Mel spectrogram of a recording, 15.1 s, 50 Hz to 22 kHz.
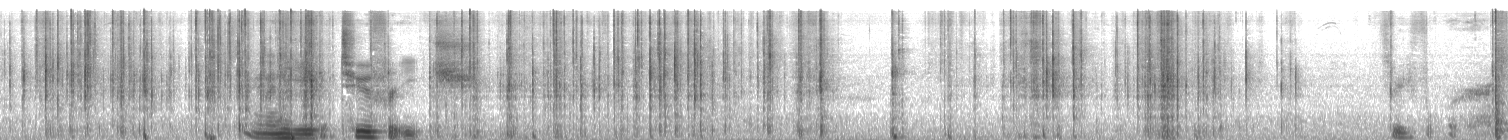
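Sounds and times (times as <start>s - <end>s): plastic packaging crinkling: 0.0s - 3.4s, 4.2s - 8.4s, 9.2s - 13.1s.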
